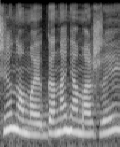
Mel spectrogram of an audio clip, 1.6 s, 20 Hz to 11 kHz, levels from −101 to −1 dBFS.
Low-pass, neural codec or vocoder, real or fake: 9.9 kHz; none; real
